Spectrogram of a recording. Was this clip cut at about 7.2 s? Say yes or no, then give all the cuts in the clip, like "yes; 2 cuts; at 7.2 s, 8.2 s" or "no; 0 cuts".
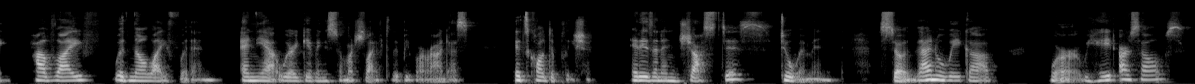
yes; 1 cut; at 7.2 s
